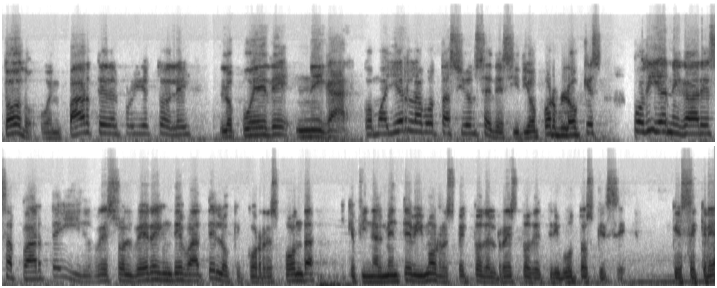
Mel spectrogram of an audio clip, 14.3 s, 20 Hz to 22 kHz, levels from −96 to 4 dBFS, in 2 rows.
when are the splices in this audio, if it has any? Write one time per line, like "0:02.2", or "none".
none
